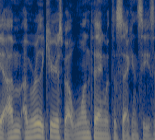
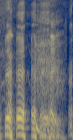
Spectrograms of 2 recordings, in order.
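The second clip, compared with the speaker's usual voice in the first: laughing; 9 semitones higher, 17 dB louder than usual. Real, not acted. Laughing at a failed Scottish impression of Sean Connery. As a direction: burst of loud high laughter.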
